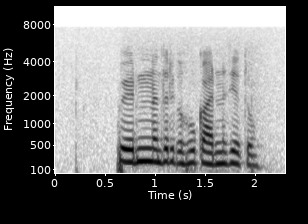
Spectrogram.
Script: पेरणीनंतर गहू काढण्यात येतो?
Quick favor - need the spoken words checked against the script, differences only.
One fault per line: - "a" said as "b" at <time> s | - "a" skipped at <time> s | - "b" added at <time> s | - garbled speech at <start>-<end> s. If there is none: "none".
none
